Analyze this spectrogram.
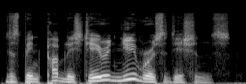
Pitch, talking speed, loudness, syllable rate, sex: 135 Hz, 195 wpm, -16 LUFS, 6.9 syllables/s, male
